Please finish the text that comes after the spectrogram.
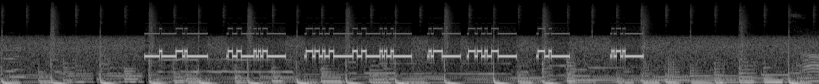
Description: TTY/TDD text telephone tones (45.45 baud Baudot), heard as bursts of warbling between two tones, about 400 Hz shift, 1600 Hz centre, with hum. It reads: HIS WIFE AND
